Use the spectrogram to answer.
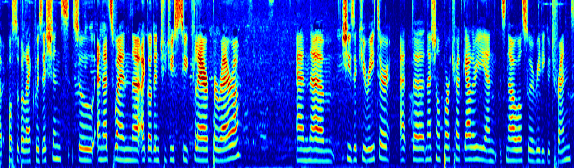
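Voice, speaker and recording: Flat-voiced Belgian-born woman photographer. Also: medium pitch. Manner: hesitant, many fillers and restarts. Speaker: artist and photographer. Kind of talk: casual interview answers.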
